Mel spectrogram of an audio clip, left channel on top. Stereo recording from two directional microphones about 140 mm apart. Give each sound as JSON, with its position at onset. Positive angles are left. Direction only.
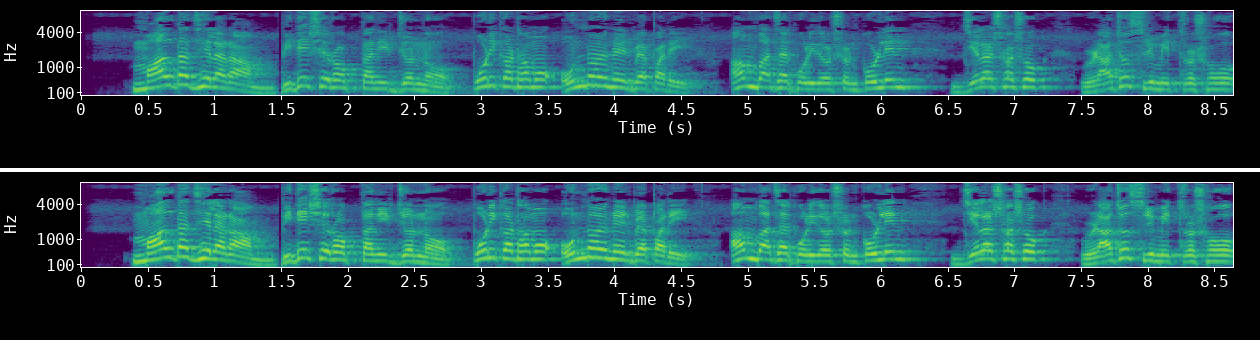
{"t": 0.4, "sound": "a man's voice", "side_deg": -15}
{"t": 4.9, "sound": "a man's voice", "side_deg": -10}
